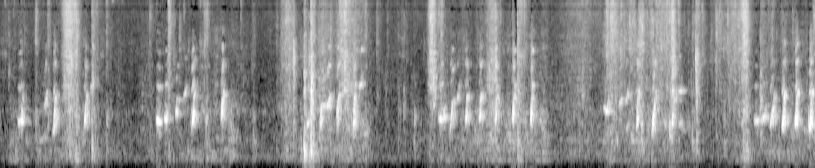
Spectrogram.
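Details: Bronze turkey hen, described as frustrated and broody, in February: rapid strings of short, piping, tonal clucks in repeated bursts, mixed with dry clattering and scratching sounds.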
